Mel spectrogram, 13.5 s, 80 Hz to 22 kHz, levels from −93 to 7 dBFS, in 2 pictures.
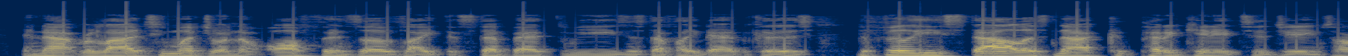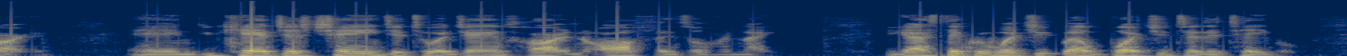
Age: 30-49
